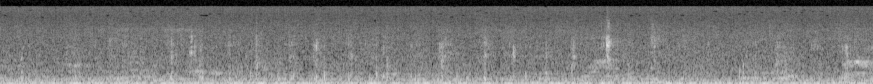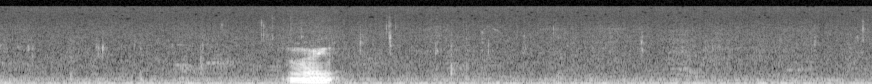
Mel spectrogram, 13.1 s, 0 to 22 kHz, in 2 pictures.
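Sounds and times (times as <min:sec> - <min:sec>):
person chewing food: 0:00.1 - 0:13.0.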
